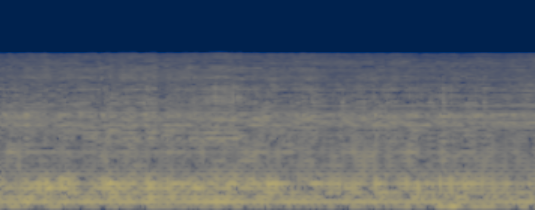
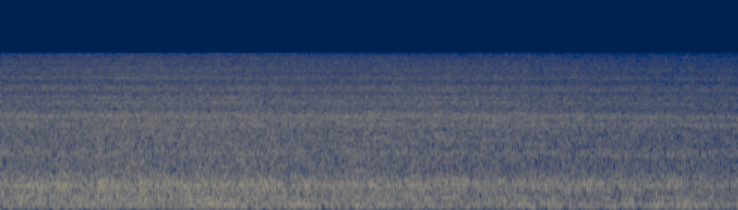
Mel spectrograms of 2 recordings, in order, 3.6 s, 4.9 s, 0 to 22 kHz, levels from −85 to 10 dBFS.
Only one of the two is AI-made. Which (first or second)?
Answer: first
